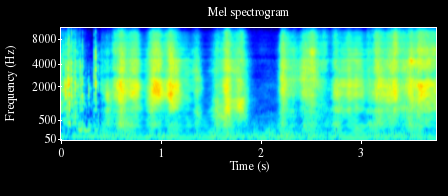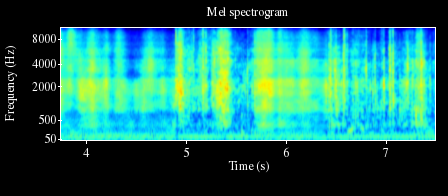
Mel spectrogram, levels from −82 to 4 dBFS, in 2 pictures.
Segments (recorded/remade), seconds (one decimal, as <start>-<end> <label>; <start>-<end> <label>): 0.0-0.4 recorded; 0.4-4.9 remade; 4.9-5.7 recorded; 5.7-6.4 remade; 6.4-7.5 recorded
